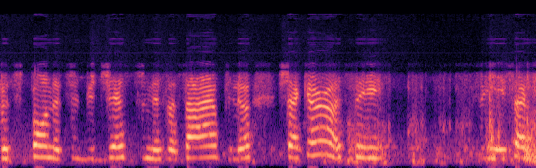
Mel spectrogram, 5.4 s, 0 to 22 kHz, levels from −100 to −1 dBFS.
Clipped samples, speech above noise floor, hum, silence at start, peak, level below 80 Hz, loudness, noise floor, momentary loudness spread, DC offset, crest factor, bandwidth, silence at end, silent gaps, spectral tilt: under 0.1%; 23 dB; none; 0 s; -2 dBFS; -62 dBFS; -18 LUFS; -41 dBFS; 17 LU; under 0.1%; 16 dB; 8.6 kHz; 0 s; none; -6.5 dB/octave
